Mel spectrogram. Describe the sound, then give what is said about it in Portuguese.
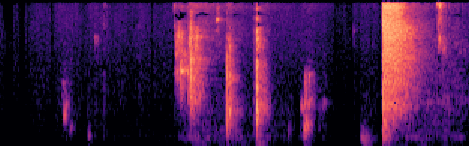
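Someone drinks water: a few faint clicks, then a run of sharp wet gulps and swallowing sounds, ending with a brief bright crackle, like a plastic bottle being squeezed. No one speaks. “Ora bem, vamos então, e tenho que beber um bocado de água porque estou a falar muito rápido hoje para conseguir chegar ao mercado.”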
